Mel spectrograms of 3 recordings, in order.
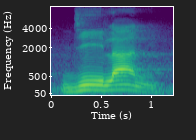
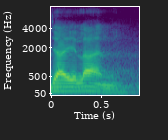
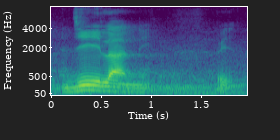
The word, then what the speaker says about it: Jilani: aja gitu namamu siapa Jilan bukan Jaelani Iya nggak ada kampung di Baghdad jailan Jil jili Jilani jangan salah baca kalau anda bacanya Bintara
